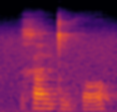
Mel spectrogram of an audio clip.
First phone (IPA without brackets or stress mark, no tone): x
